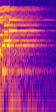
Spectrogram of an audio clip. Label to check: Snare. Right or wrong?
Wrong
